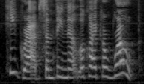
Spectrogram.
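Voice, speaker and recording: Woman, higher-pitched voice, storybook read-aloud, teacherly, animated, chatty asides to kids. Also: a little fast. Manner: animated, addresses young listeners directly.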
